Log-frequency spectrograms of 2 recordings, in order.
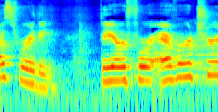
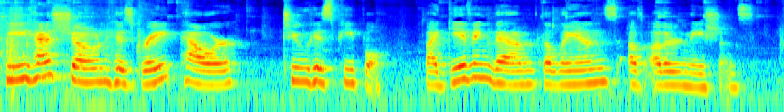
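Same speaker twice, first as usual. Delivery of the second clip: slow, clear delivery, each word spoken distinctly; 3 semitones lower than usual. Reading a passage aloud after being told they're still going fast: slow, clear reading. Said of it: "That's like a clear way".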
